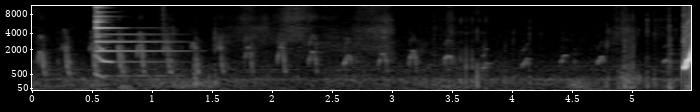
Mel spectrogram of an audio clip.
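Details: Pet chinchilla at home, unusually loud at night and apparently in heat: one loud harmonic squeal, then a long run of short, soft chirps at a steady pace, ending in a sharp rising squeak.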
